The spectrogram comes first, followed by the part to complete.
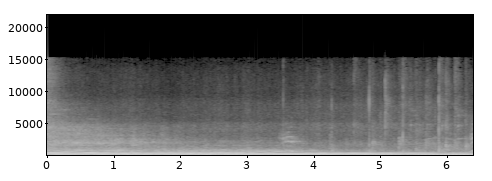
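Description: Live rock band: an amplified electric guitar chord held and ringing loudly, with only a few light drum strokes under it.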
